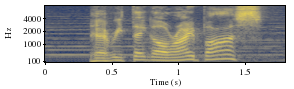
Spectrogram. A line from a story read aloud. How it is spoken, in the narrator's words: called out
